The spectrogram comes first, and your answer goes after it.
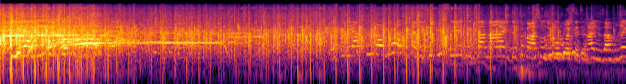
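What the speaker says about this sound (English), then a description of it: "Je souhaiterais les applaudissements les plus chaleureux pour Madame Amangom Perenayegom Dominique" Audience applauds after a school theatre performance of Macbeth. Loud clapping with cheers at first gradually thins into scattered claps, and chatter and voices rise underneath as it dies away.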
